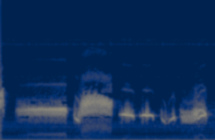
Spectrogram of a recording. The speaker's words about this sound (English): A golden-cheeked warbler, to be exact. He's smaller than a sparrow, with a white belly, yellow face, and black throat.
